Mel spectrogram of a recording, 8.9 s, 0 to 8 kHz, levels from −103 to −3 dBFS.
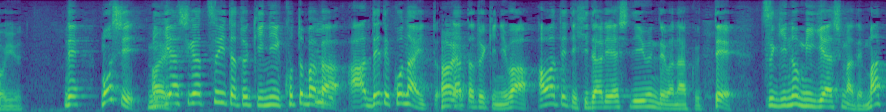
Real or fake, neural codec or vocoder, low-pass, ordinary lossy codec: real; none; none; none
